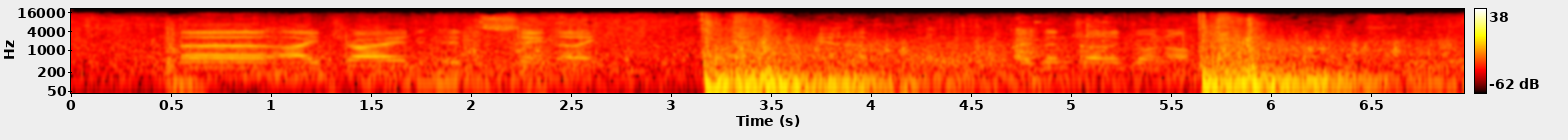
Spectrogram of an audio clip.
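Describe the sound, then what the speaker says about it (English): Ship cannon shots in a pirate video game boom twice as loud, heavy blasts a few seconds apart, while people talk over the game sounds. "Okay, they're gonna get some shots off."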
